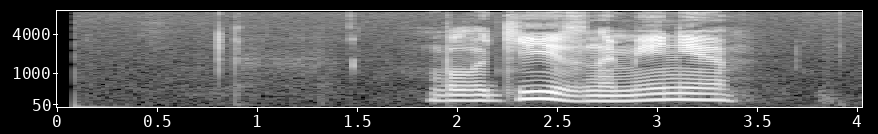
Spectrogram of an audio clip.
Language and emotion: Russian, neutral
